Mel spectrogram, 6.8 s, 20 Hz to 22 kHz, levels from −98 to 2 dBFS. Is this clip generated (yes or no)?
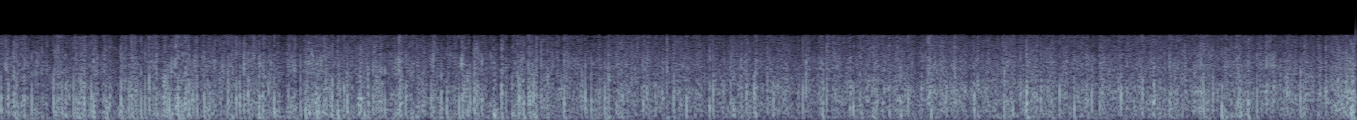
yes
